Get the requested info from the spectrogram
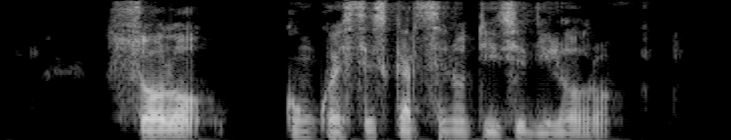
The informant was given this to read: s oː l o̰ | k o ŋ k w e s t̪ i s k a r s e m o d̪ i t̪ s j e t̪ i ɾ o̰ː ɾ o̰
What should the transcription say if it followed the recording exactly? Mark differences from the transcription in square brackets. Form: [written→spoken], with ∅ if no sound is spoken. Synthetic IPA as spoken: s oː l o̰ | k o ŋ k w e s t̪ [i→e] s k a r s e [m→n] o [d̪→t̪] i t̪ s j e [t̪→d̪] i [ɾ→l] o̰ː ɾ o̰

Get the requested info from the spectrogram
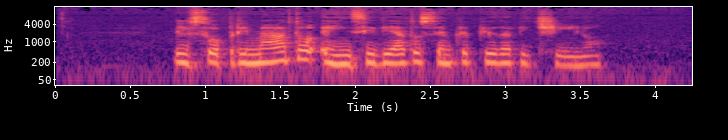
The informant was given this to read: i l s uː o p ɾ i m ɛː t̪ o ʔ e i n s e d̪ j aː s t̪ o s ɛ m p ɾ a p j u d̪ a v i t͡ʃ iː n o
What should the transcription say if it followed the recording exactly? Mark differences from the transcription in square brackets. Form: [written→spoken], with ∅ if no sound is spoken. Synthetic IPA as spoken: i l s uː o p ɾ i m [ɛː→aː] t̪ o ʔ [e→ɛ] i n s [e→i] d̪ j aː [s→∅] t̪ o s ɛ m p ɾ [a→e] p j u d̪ a v i t͡ʃ iː n o

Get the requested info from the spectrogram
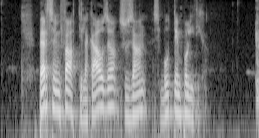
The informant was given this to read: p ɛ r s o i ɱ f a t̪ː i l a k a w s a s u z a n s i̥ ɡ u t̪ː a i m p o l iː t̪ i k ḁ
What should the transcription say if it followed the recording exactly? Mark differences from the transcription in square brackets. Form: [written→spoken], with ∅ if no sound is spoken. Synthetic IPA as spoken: p ɛ r s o i ɱ f a t̪ː i l a k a w [s→z] a s u z a n s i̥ [ɡ→b] u t̪ː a i m p o l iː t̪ i k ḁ

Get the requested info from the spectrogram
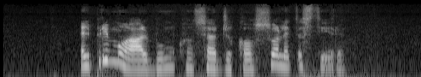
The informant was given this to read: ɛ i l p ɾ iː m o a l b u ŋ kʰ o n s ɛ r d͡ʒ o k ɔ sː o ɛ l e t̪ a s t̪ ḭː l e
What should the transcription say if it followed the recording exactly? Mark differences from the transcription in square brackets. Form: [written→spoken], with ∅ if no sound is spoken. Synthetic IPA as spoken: ɛ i l p ɾ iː m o a l b u [ŋ→m] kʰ o n s ɛ r d͡ʒ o k ɔ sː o [ɛ→a] l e t̪ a s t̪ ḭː [l→ɾ] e

